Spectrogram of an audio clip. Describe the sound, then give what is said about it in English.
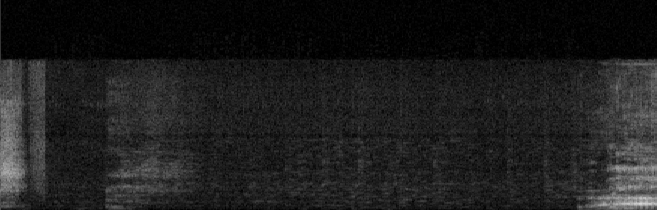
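A single loud, voiced burp at the very end, preceded by near silence with a couple of faint short noises. “How dare you just burp on while we're live on the air? Ugh. Get the air bubble out, buddy.”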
